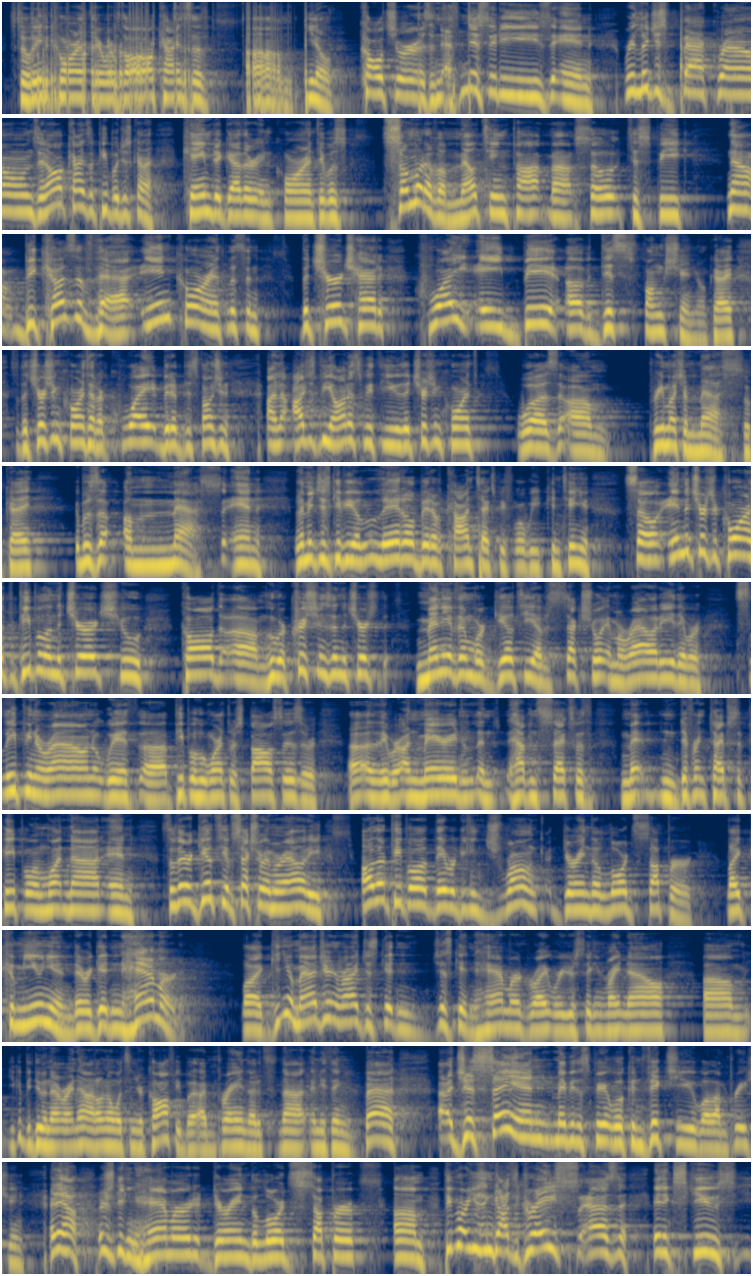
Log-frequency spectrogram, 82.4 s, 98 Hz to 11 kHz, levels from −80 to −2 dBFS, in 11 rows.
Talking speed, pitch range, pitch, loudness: 185 wpm, 175-225 Hz, 195 Hz, -16 LUFS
